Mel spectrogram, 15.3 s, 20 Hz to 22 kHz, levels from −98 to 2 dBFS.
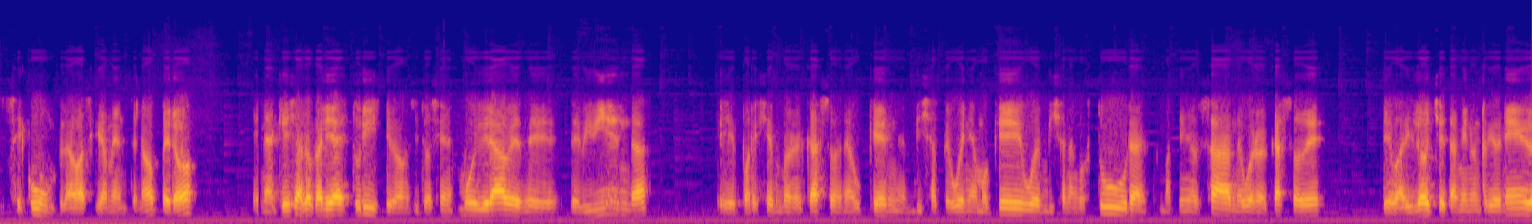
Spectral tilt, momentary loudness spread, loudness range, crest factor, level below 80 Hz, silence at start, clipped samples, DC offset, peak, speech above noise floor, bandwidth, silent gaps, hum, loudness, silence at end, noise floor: -5.5 dB/octave; 13 LU; 5 LU; 16 dB; -62 dBFS; 0.05 s; under 0.1%; under 0.1%; -6 dBFS; 33 dB; 8 kHz; none; none; -21 LUFS; 0 s; -54 dBFS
